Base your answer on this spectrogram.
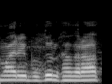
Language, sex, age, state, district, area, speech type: Urdu, male, 18-30, Telangana, Hyderabad, urban, spontaneous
